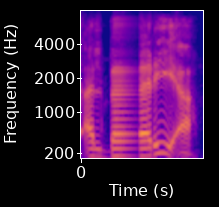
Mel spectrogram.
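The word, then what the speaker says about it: البريئة: In order for you to read it, al-bariya versus al-bari'a. That was very simple. I mean, without it, you won't be able to pronounce it correctly. And notice, when you pronounce it correctly, now you know the meaning of the word. Al-bari'a, innocent, al-bariya, creatures. Big difference.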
